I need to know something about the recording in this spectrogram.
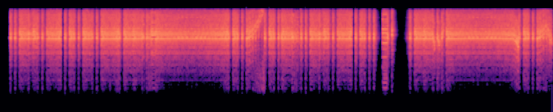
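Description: Intro of a breakcore electronic track: a thin, high hiss of noise with no bass, broken by many irregular sharp clicks, cutting out briefly about six seconds in.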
